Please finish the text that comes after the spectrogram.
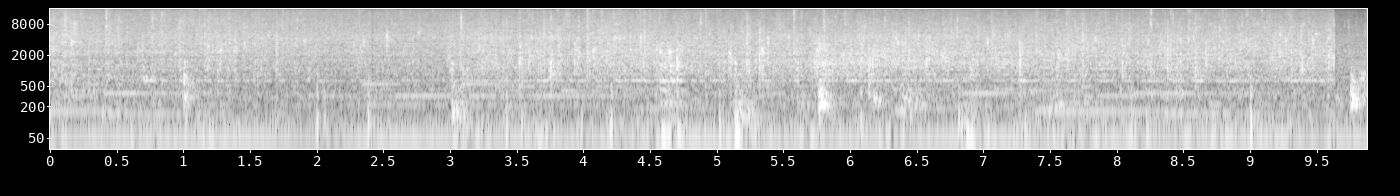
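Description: Onion and ginger tempering frying in oil in a kadhai for kadhai paneer, a loud dense continuous sizzle with occasional stirring clinks, close and steady throughout.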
